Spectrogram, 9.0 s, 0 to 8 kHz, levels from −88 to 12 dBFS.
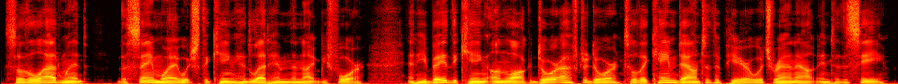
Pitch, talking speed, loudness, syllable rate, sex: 120 Hz, 255 wpm, -18 LUFS, 5.4 syllables/s, male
